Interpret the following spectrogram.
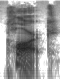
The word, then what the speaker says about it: clerk: Of course, some of those alternate pronunciations still survive in the UK, where the word spelled C-L-E-R-K is pronounced as Clark instead of clerk.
